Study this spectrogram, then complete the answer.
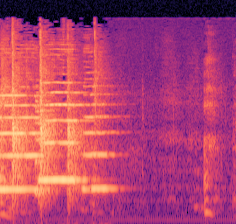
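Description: A saxophone plays a few loud notes.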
